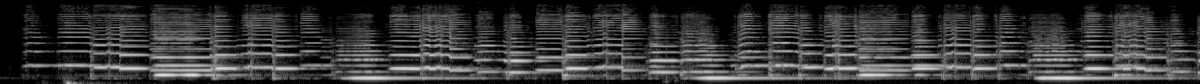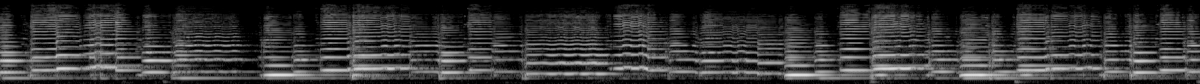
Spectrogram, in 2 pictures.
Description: Valse

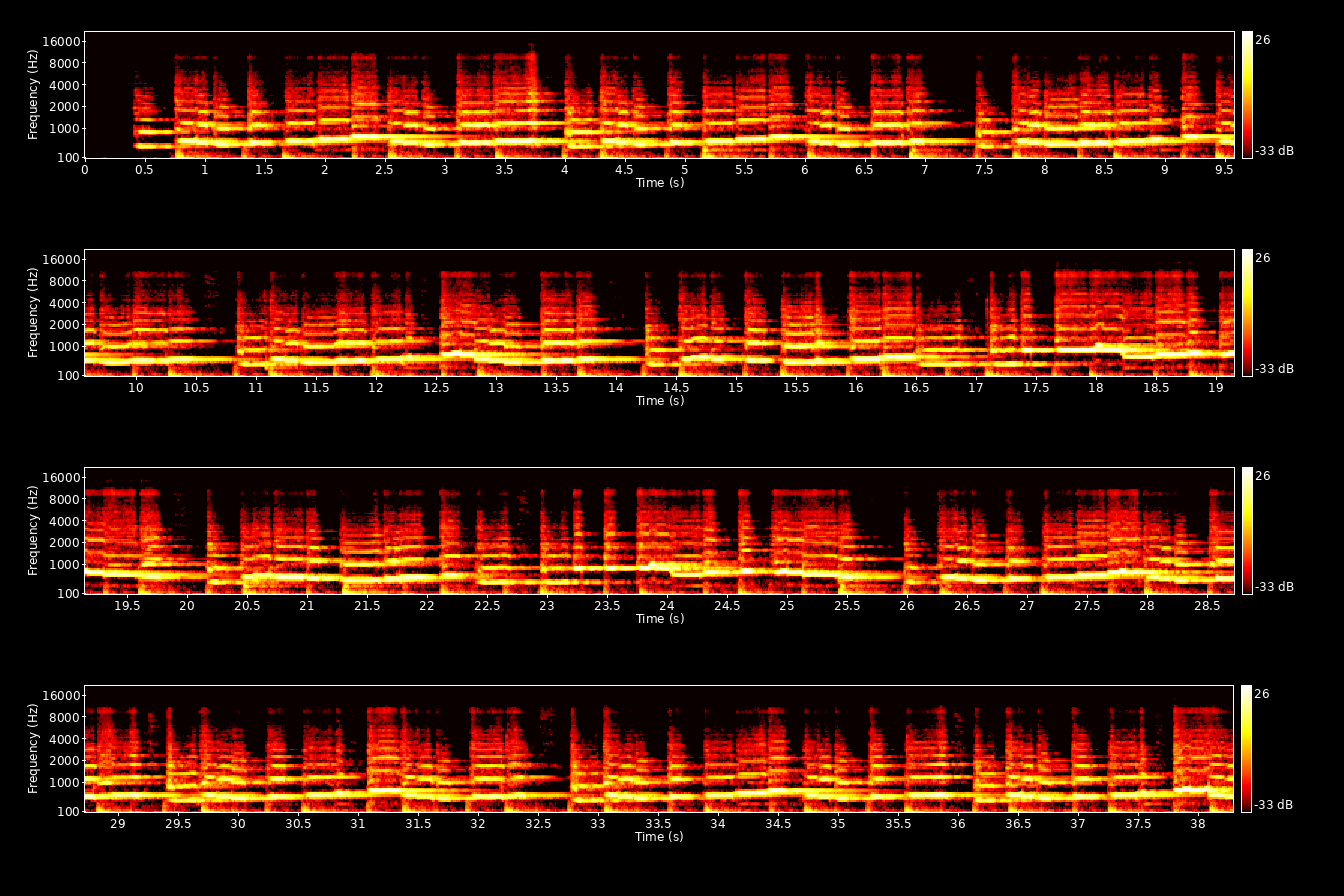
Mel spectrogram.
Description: Montagnarde; Recueil De Raoulx

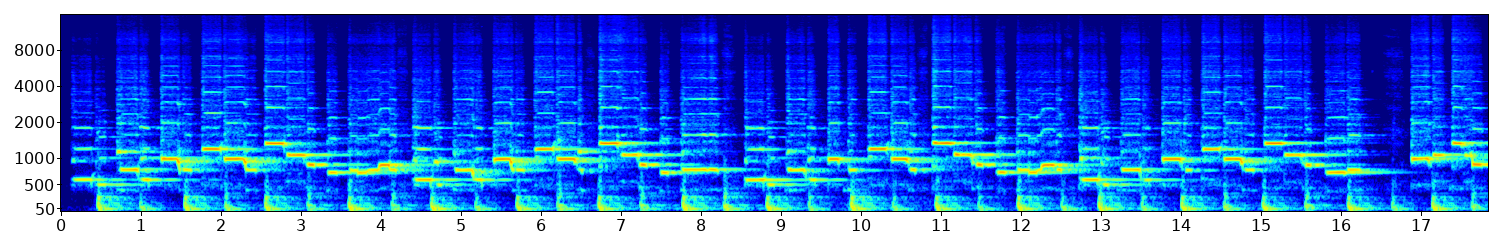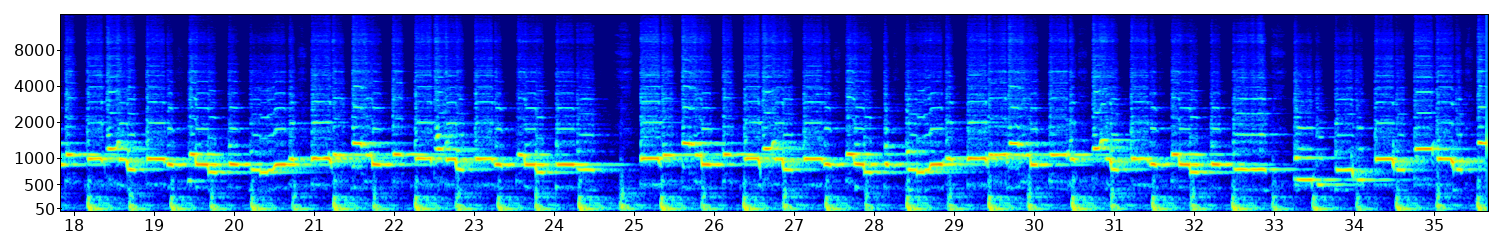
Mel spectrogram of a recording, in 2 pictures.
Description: Bourree; Recueil Laussedat

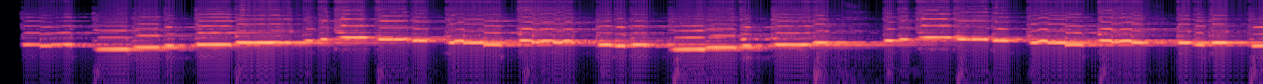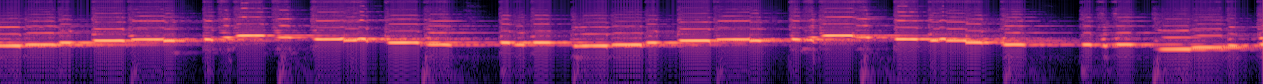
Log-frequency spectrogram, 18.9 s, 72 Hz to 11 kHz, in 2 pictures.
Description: Dance d Auvergne; Chédeville; Les Dances amuzantes 1733

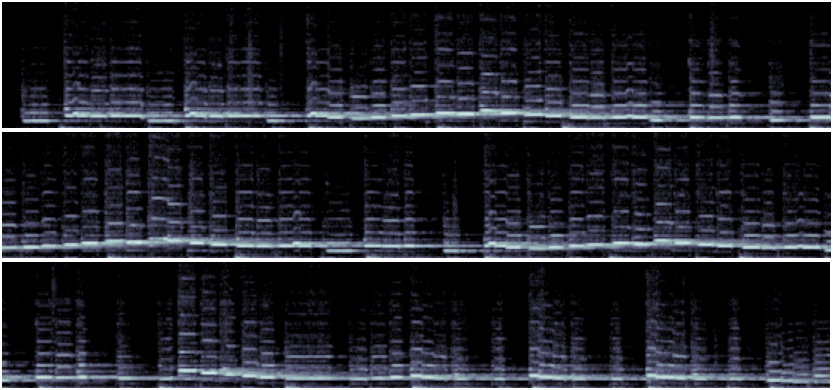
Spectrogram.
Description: Bourree transition

